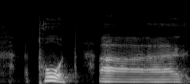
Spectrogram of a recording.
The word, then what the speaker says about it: Thoth: Osiris is, while he is associated with alcohol, then there's other god, Thoth. Similar, it is pronounced similar to thought.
